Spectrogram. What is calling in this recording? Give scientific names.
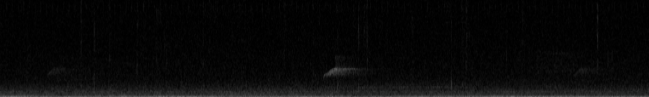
Myiarchus crinitus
